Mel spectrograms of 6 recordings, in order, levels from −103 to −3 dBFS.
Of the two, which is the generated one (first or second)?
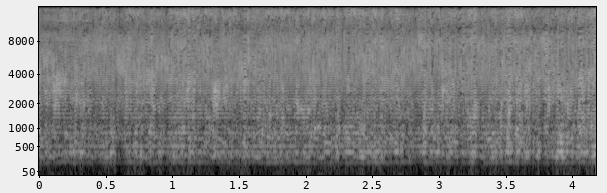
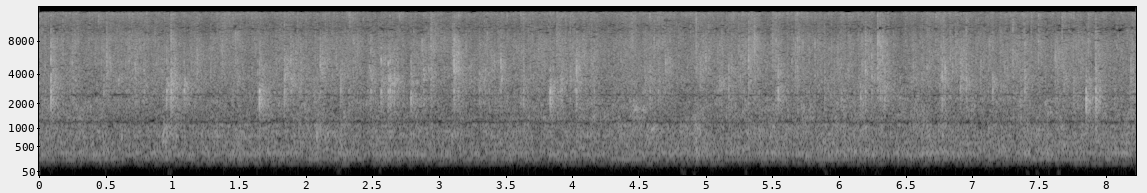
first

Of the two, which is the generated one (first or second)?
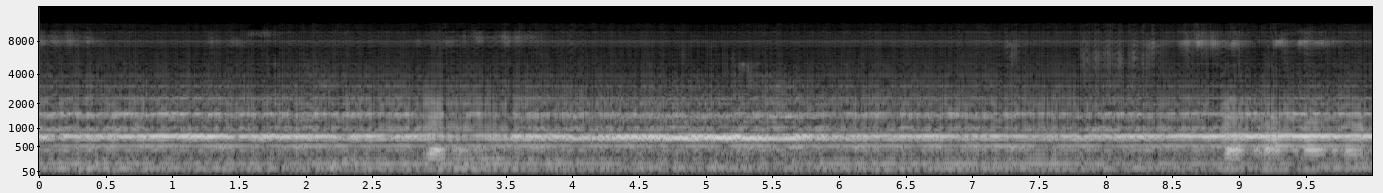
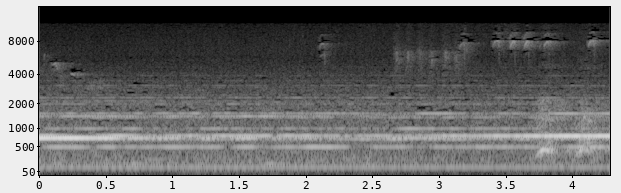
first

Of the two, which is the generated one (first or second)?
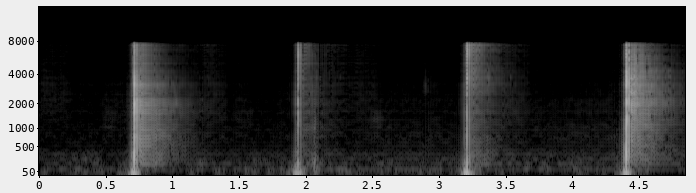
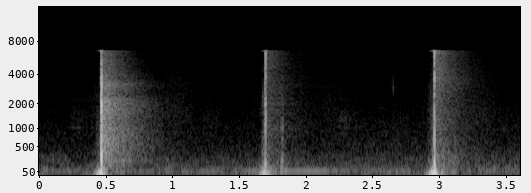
first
